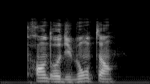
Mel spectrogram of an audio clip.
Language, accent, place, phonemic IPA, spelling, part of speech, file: French, France, Lyon, /pʁɑ̃.dʁə dy bɔ̃ tɑ̃/, prendre du bon temps, verb, LL-Q150 (fra)-prendre du bon temps.wav
- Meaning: to relax, to have some fun, to enjoy oneself, to have a good time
